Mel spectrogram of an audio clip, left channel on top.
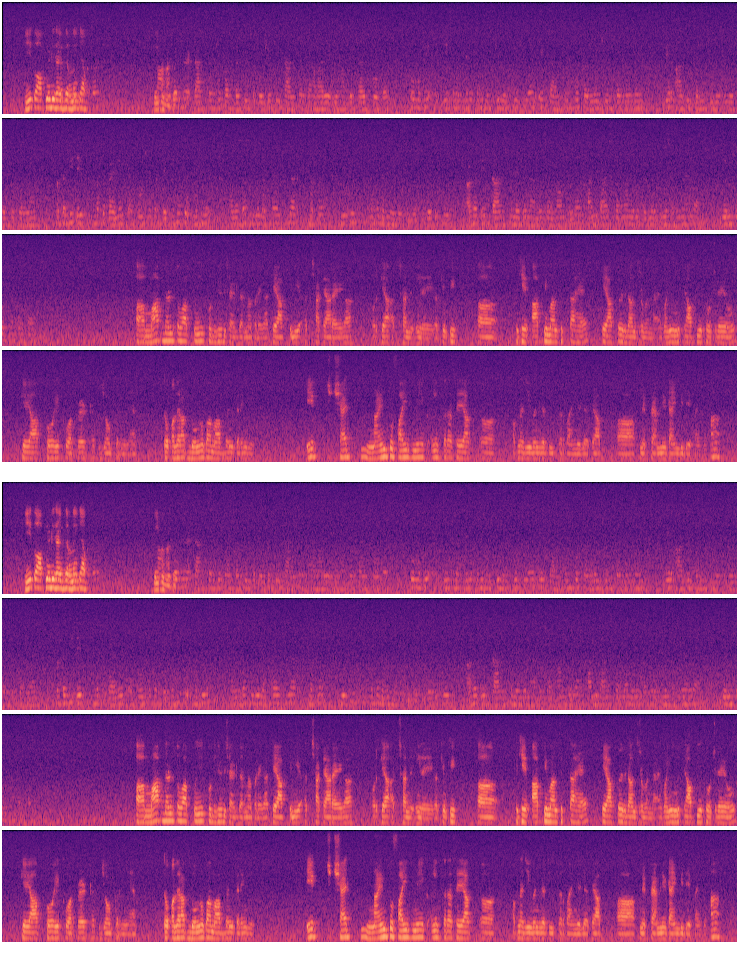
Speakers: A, on the right; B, on the left.
A: ये तो आपने डिसाइड
B: यार
A: करना
B: लेकिन
A: है कि आप
B: अगर
A: बिल्कुल
B: हाँ
A: बिल्कुल
B: अगर मैं डांसर के पर्सपेक्टिव से देखे कि डांसर का हमारे यहाँ पे क्या स्कोप है तो मुझे ये समझने में थोड़ी मुश्किल होती है कि यार एक डांसिंग को करियर चूज करने में फिर आगे सही चीजों को लेकर के चलना मतलब कि एक मतलब बैलेंस अप्रोच अगर देखे ना तो मुझे हमेशा से ये लगता है कि यार मतलब ये चीज मतलब नहीं होनी चाहिए थी जैसे कि अगर एक डांस को लेके मैं आगे चल रहा हूँ तो यार खाली डांस करना मेरे करियर के लिए सही रहेगा ये भी सोचना पड़ता है
A: आ, मापदंड तो आपको ये खुद ही डिसाइड करना पड़ेगा कि आपके लिए अच्छा क्या रहेगा और क्या अच्छा नहीं रहेगा क्योंकि आ, देखिए आपकी मानसिकता है कि आपको एक डांसर बनना है वहीं आप ये सोच रहे हो कि आपको एक कॉरपोरेट जॉब करनी है तो अगर आप दोनों का मापदंड करेंगे एक शायद नाइन टू फाइव में एक अलग तरह से आप आ, अपना जीवन व्यतीत कर पाएंगे जैसे आप आ, अपने फैमिली टाइम भी दे पाएंगे हाँ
